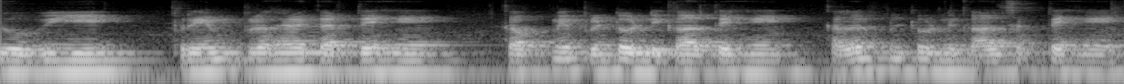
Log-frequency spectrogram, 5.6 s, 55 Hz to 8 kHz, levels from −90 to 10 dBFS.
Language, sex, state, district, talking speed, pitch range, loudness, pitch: Hindi, male, Odisha, Sambalpur, 170 wpm, 110-115 Hz, -16 LUFS, 110 Hz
